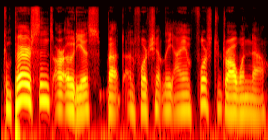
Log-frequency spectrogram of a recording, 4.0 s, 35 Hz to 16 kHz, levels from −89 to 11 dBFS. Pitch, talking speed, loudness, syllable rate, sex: 130 Hz, 180 wpm, -18 LUFS, 6.4 syllables/s, male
